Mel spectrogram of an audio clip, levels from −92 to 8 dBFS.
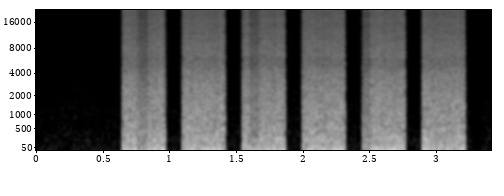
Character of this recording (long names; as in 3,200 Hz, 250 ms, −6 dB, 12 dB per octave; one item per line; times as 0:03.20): a buzz of ramps at a fixed pitch in blocks of 8 samples
chopped level 1.2 Hz, depth 60%, duty 90%
aliases and images of a low sample rate 5,600 Hz, jitter 20%
a shimmering, thickened sound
